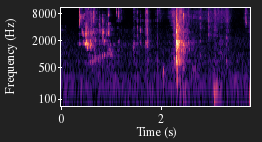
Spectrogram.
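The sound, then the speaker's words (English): Milk being poured, heard as soft irregular splashes and drips, with one sharp ringing clink of a glass or dish partway through and a few quieter knocks afterward. “Alright, pour your milk, pour your milk.”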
